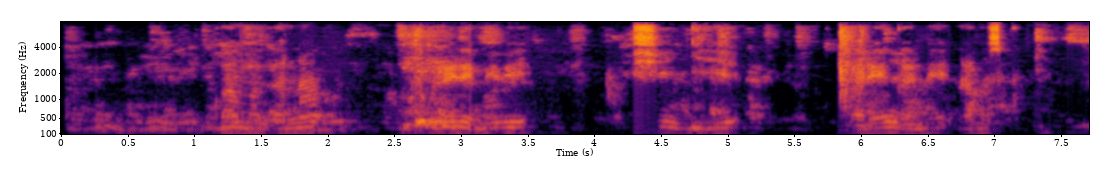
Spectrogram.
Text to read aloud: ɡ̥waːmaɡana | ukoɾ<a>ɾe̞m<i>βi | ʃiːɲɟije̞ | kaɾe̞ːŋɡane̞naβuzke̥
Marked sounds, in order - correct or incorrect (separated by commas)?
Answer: incorrect, correct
